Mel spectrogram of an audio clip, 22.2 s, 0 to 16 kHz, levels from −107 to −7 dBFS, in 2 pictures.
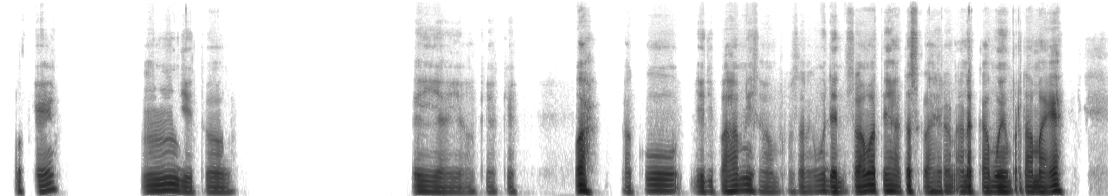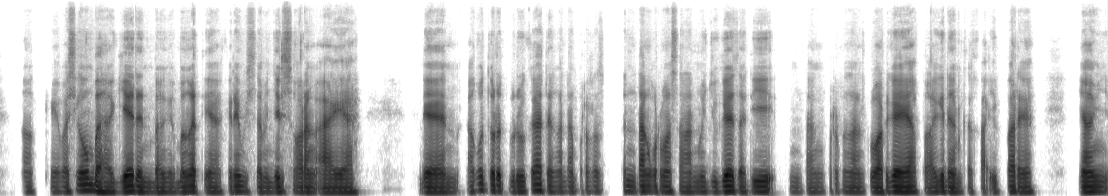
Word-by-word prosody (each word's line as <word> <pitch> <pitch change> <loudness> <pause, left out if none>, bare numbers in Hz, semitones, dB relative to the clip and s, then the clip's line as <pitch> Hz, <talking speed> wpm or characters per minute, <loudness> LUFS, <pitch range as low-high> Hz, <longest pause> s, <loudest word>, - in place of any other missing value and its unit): Oke. 110 +7 -5 0.8
Mmm, 110 +3 0
gitu. 90 -1 -7 1.8
Iya 95 -2 -3
iya, 85 -1 -10
oke 90 0 -18
oke. 90 - -15 0.7
Wah, 105 -5 +5 0.3
aku 105 +4 -3
jadi 95 0 -6
paham 100 +4 -1
nih 110 - +1
sama 90 -3 -10
permasalahan 90 +1 -12
kamu 105 - -3
dan 90 - +3
selamat 100 +5 +4
ya - - +3
atas 95 0 0
kelahiran 90 +1 -4
anak 95 -1 +1
kamu 90 +1 +3
yang - - -6
pertama 90 -1 +1
ya. 105 -1 +4 0.7
Oke, 90 0 -10
pasti 90 +4 -3
kamu 115 - +7
bahagia 90 +1 +5
dan 90 - +5
bangga 85 +1 -1
banget 95 +1 +3
ya 90 - -2
akhirnya 90 +3 0
bisa 85 - -16
menjadi 90 +1 0
seorang 85 -1 0
ayah, 80 0 +2 0.6
dan 85 -1 +2
aku 95 +7 -3
turut 105 -3 +3
berduka 95 +4 +1
dengan 95 -2 -3
yang 90 - -5
proses 95 -1 -9 0.2
tentang 95 0 +1
permasalahanmu 90 -1 -2
juga 95 +2 +5
tadi 95 +1 +2 0.2
tentang 85 0 -10
pertengkaran 85 -3 -6
keluarga 90 +1 +4
ya. 90 0 +8
Apalagi 90 +1 -2
dengan 85 -1 +1
kakak 85 -2 -11
ipar 95 +2 -2
ya, 85 - -1 0.5
yang 90 0 +7
90 Hz, 160 wpm, -24 LUFS, 85-95 Hz, 1.8 s, ya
